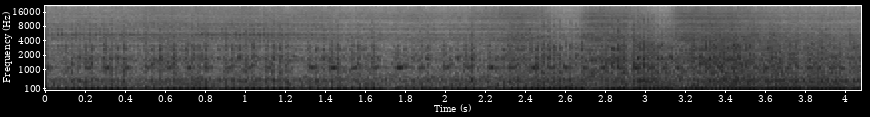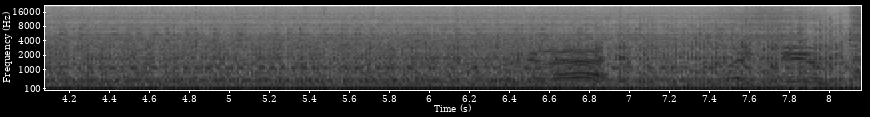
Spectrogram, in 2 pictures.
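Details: 1950 Chevrolet Fleetline Deluxe inline six, sitting for years, started on a winter day after jogging the possibly stuck carburetor float: catches and settles into a steady, even low idle with a smooth rhythm; runs normally.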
